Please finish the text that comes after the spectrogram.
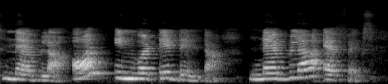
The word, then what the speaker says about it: nabla: back what if nabla how we pronounce it it is nebula or inverted Delta nebula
